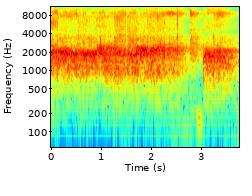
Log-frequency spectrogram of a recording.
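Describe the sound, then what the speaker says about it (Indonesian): Classroom audience applauding during a lesson on the Umayyad dynasty, a dense, steady burst of many hands clapping at close range that eases slightly near the end. "Bagus, tepuk tangan dulu."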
